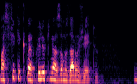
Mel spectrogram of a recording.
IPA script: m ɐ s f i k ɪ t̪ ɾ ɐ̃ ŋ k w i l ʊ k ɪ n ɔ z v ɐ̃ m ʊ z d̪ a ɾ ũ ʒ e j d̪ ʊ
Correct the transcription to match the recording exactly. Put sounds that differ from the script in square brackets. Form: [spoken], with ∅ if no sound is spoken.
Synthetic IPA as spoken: m ɐ s f i k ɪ t̪ ɾ ɐ̃ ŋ k w i l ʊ k ɪ n ɔ z v ɐ̃ m ʊ z d̪ a ɾ ũ ʒ e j [t̪] ʊ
